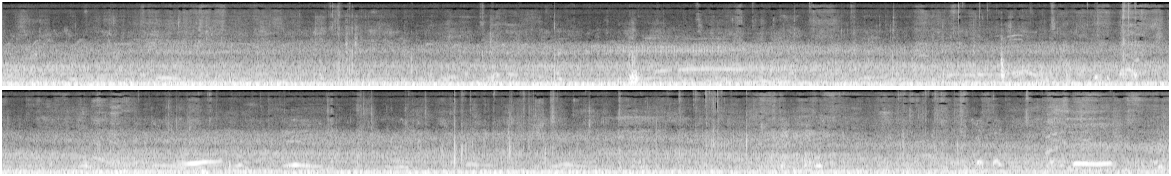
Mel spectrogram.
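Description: Men and women murmur quietly nearby.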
